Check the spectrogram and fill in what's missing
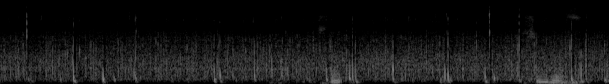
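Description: Heavy rain pours down on a golf course during a rainy round of a women's professional tournament, a steady dense hiss with scattered sharp drop impacts throughout, no talk.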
